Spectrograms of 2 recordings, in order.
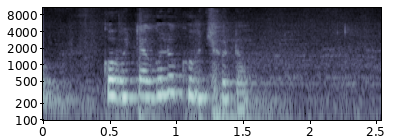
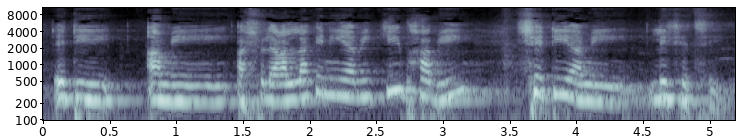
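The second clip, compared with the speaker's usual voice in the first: ordinary talk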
